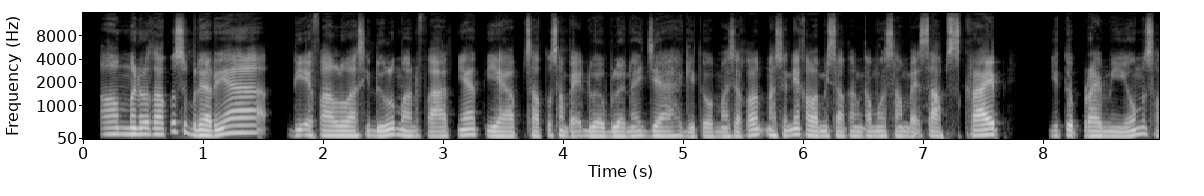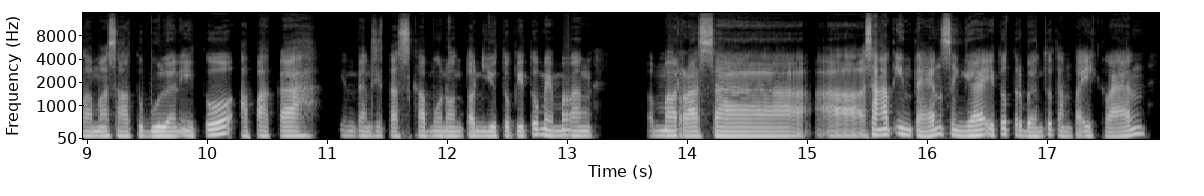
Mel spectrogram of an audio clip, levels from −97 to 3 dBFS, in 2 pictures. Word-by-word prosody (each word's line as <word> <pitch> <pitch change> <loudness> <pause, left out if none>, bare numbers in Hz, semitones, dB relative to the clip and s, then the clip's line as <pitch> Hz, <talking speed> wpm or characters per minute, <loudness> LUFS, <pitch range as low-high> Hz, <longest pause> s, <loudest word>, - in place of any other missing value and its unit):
Mmm, 175 +1 -1
menurut 175 0 +3
aku 170 +6 +1
sebenarnya 210 - +3 0.2
di 150 +2 -2
evaluasi 135 -1 +2
dulu 135 +5 +5
manfaatnya 135 +2 0
tiap 125 -4 +1
1 130 +2 -2
sampai 130 -1 -2
2 125 -1 +3
bulan 125 +1 +1
aja, 130 -1 0
gitu. 120 0 -3
Maksad 120 +7 -1
maksudnya 145 +3 0
kalau 135 - +5
misalkan 130 -1 -1
kamu 125 +1 -1
sampai 125 -1 -3
subscribe 145 +5 +3 0.4
YouTube 135 +1 -2
Premium 130 +3 +1
selama 125 -7 -2
1 125 +1 -3
bulan 125 0 +2
itu, 155 +8 +2
apakah 130 -1 -2 0.2
intensitas 125 -2 -6
kamu 130 0 -3
nonton 125 0 -2
youtube 125 +1 -2
itu 160 - -1
memang 130 -3 -1 0.5
merasa, 130 -1 +1 0.8
eee, 65 0 -3
sangat 160 - +3
intens 150 +2 0
sehingga 140 +1 +2
itu 160 +4 -2
terbantu 130 0 -4
tanpa 125 0 -6
iklan? 130 +5 -2
130 Hz, 145 wpm, -23 LUFS, 125-145 Hz, 0.8 s, dulu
